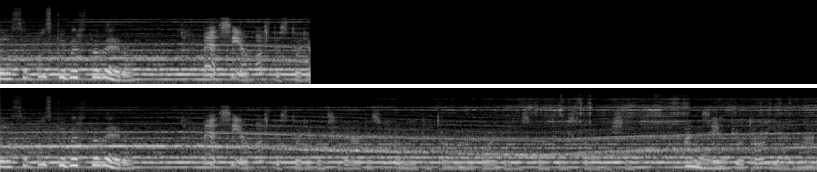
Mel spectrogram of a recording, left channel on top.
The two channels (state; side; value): drops out; left; at 3.1 s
